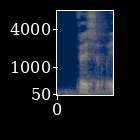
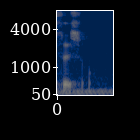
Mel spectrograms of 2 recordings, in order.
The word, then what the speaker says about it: Fischl: Fischl, yeah. It was Fischl. – Fischl's cute, but... No, oh, sorry, never mind. – No. I'm done. I'm basically done. – Do you think Fischl's cute, but like her outfit's kind of...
